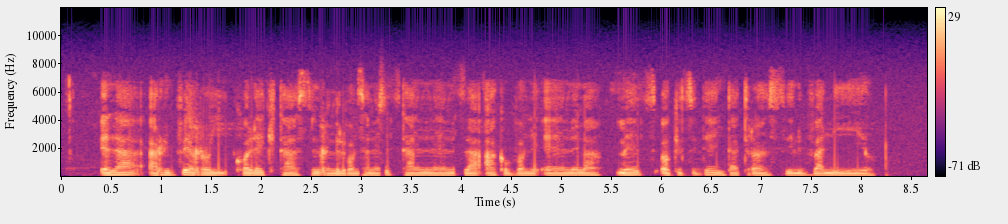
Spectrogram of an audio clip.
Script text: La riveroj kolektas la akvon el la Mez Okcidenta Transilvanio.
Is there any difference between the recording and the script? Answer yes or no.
yes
